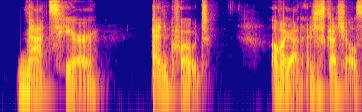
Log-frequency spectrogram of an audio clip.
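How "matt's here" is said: put-on deadpan, dry, utterly matter-of-fact, zero emotion. Telling a creepy story, quoting what she said mid-conversation, imitating a deadpan remark. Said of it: "in the most deadpan voice".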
